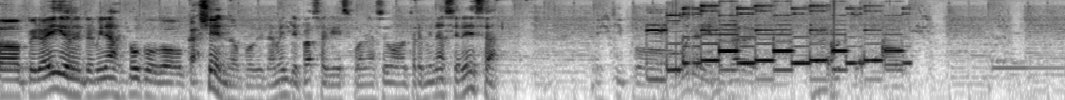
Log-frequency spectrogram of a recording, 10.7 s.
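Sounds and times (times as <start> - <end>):
speech: 0.0 - 5.2, 5.9 - 7.6
phone alarm ringing: 6.5 - 9.3.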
